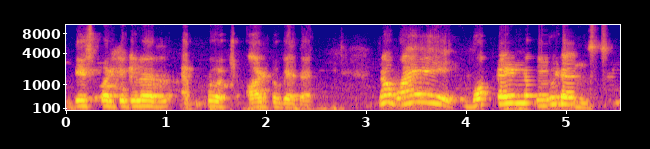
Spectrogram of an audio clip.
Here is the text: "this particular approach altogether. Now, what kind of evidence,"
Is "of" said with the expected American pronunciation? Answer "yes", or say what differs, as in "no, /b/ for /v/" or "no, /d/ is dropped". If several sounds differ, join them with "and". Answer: yes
